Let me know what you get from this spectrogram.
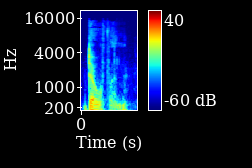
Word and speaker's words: Dothan: We wondered how to pronounce Dothan, Alabama, and he was one of several people who replied that we got it right. It is Dothan.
